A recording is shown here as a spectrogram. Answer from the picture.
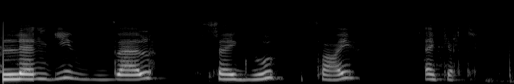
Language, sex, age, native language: Icelandic, male, 10, Icelandic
